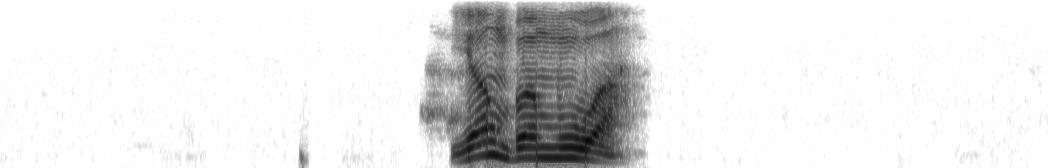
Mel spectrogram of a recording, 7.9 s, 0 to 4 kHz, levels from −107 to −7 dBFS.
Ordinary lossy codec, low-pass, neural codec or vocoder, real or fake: Opus, 32 kbps; 3.6 kHz; none; real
